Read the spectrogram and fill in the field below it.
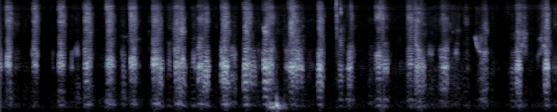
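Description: Ducks on a duck farm quack loudly and close in a rapid, repeated series of sharp calls, with brief gaps between bursts.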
